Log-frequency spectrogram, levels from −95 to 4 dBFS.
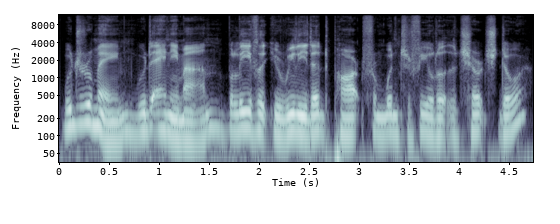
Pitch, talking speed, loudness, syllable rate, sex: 115 Hz, 190 wpm, -17 LUFS, 5.3 syllables/s, male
